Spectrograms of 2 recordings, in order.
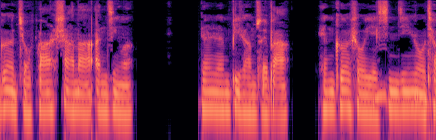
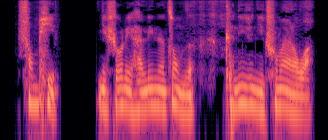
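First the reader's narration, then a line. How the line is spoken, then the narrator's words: Furious. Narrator (Chinese): 胡言暴怒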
